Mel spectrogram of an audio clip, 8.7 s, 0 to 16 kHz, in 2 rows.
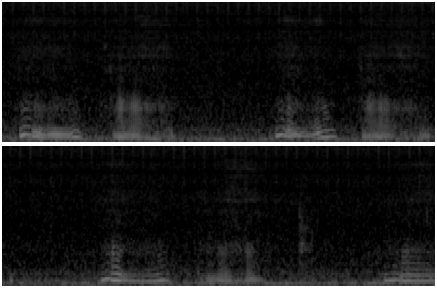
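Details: Japanese baby boy, 102 days old, sleeping, with big loud snoring: repeated low rough voiced snores with breaths, about 23 a minute.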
